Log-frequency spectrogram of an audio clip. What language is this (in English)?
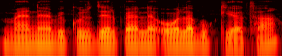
Urdu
